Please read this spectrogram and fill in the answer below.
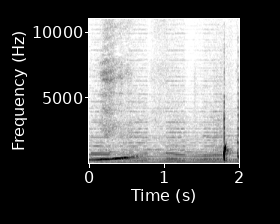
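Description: Background music with a rising tone in the first half-second, then a single short plop sound effect, a quick upward sweep, near the end.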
